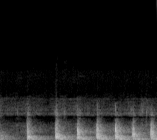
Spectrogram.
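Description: Seven firm knocks on a door in a quick, steady series, each a solid dull thud with a short ring-out, the first after a brief pause and the rest coming slightly faster.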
